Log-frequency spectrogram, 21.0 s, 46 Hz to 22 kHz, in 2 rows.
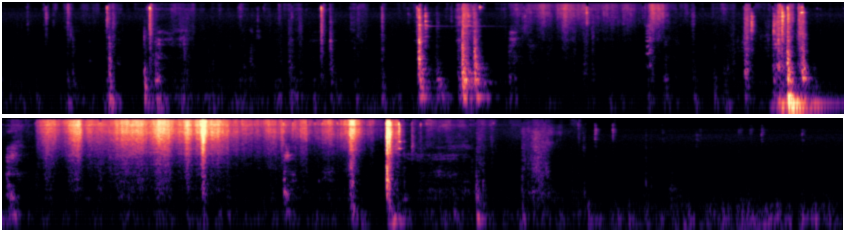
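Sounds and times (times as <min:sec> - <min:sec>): rustling: 0:10.9 - 0:15.6.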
